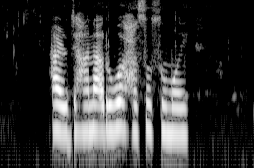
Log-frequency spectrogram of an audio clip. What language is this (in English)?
Santali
